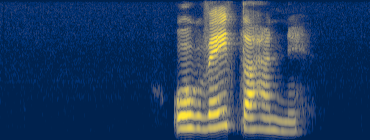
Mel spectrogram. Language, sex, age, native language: Icelandic, male, 10, Icelandic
